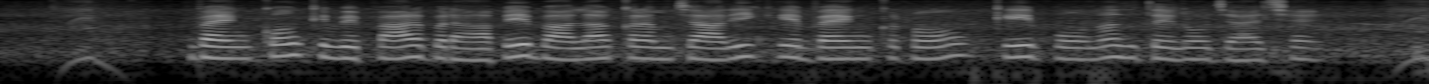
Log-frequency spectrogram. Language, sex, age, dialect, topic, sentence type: Maithili, female, 25-30, Angika, banking, statement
